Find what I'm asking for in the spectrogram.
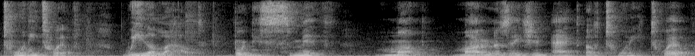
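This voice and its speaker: Slow and lively in intonation, a mid-range male voice belongs to a political candidate in his forties addressing the camera directly. He's emphatic, repeats himself, and leans on rhetorical questions, with slight background noise and a roomy echo.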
